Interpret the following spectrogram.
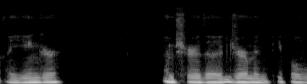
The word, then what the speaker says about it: Ayinger: it wrong but it's a y i n g e r so ainger I'm sure the German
